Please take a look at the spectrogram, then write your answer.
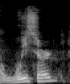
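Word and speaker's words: Uizard: que en realidad se pronuncia Wizard.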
